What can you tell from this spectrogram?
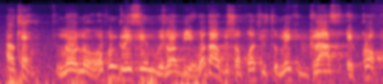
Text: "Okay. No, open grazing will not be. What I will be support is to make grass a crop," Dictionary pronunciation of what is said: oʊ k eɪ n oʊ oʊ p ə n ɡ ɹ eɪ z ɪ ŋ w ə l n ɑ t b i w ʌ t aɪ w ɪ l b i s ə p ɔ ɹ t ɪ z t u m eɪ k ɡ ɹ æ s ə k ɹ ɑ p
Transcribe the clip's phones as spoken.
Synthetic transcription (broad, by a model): oʊ k eɪ n oʊ oʊ p ə n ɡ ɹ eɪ s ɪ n w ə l n ɑ t b i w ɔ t aɪ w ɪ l b i s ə p ɔ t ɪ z t u m eɪ k ɡ ɹ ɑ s ə k ɹ ɑ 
